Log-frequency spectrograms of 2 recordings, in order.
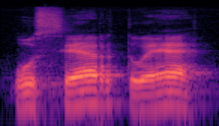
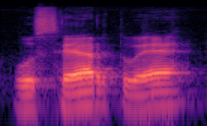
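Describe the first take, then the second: No difference in how they are said.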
